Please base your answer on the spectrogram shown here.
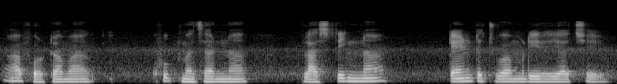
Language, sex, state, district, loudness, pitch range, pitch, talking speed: Gujarati, male, Gujarat, Valsad, -19 LUFS, 125-140 Hz, 125 Hz, 115 wpm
